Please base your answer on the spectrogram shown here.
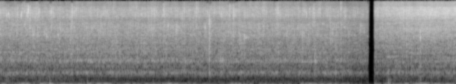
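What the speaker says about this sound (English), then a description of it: "we are finished frying our chicken in batches" Chicken pieces fry over high heat in grapeseed oil, giving a steady, even hiss and sizzle close by, with one brief dropout near the end.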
